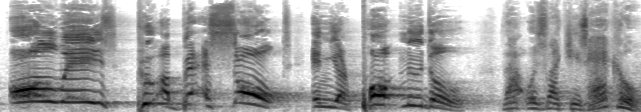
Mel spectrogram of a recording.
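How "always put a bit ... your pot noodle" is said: slow, loud, drawn-out shouting. Retelling a heckle from the back of the room: imitating a shouted heckle. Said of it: "He just shouted".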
